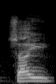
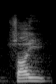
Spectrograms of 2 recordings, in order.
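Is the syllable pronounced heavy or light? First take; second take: Heavy; Heavy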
